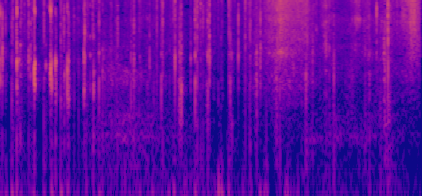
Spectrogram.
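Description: Fingertips and nails tap and scratch the sides and flap of a small blue Alpen Salz cardboard carton, a hollow box that probably holds salt. Quick, dry crinkling taps and scrapes come in a dense, steady stream with a low thump under them and bright papery scratching on top.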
